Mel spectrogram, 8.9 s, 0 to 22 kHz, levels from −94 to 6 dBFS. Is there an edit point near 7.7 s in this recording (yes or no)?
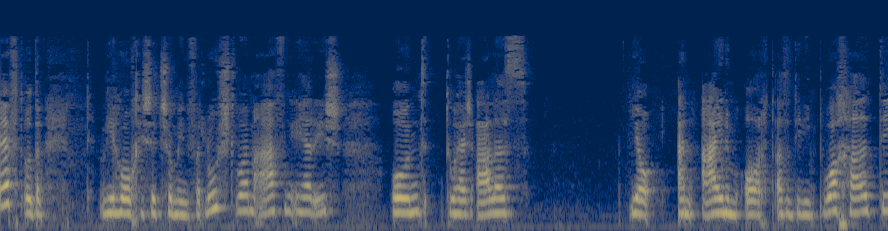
no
